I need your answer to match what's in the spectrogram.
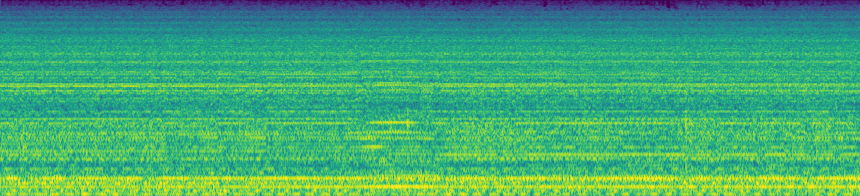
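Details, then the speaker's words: Nespresso VertuoLine after replacing the noisy spindle bearing: steady even whirring hum with constant low tone, no rumble or grinding, much quieter than before. "well that sounds much better and i think there's more chroma too i guess a new bearing will do that for you"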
